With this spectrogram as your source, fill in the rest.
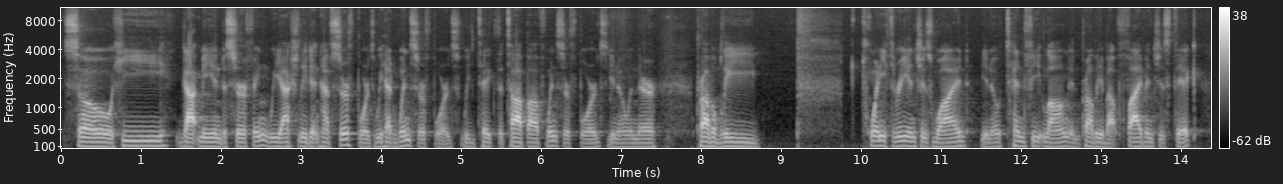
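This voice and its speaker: A man in his forties, raised in Spain, telling stories in a relaxed interview with plenty of fillers and restarts. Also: low voice, moderate pace. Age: 40s. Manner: easygoing, rambling, with many fillers. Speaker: interview guest, surfer. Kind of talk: casual storytelling interview.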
